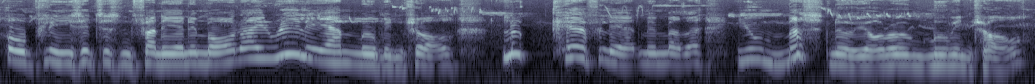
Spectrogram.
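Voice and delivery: high, loud, fast desperate plea; pleading. Acted. Moomin Troll begs Moomin Mama to recognise him, pleading. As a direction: beg her to believe you.

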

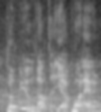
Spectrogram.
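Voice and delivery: normal talking voice

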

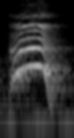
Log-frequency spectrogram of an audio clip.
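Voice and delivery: loud high squeal of dismay. Real, not acted. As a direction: squeal in embarrassment. Reacting to poofy bangs.

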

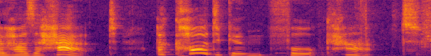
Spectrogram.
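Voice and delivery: slow, gentle picture-book read-aloud; reading to children. Acted. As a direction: read each rhyme slowly, pausing between pages.

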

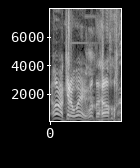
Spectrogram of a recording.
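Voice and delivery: high, very loud recoil; mock horrified shout. Acting a brother repelling his grown-up little sister, mock shout. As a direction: yell it in hammed-up alarm.

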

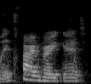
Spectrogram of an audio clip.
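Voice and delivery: ordinary delivery

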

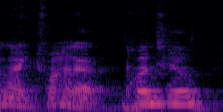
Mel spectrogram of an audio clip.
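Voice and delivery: normal talking voice

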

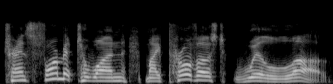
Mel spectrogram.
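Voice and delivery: deliberate prompt with a weighty "transform"; stress on TRANSFORM. Shown as a demonstration. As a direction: stretch it out, leaning on "transform". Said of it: "emphasis on the verb transform".

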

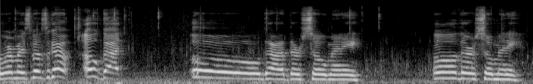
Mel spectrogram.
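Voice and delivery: ordinary delivery

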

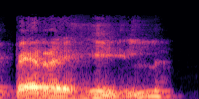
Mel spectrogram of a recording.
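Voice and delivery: perejil with a native Spanish R; Spanish pronunciation. Shown as a demonstration. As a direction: say perejil as a Spanish speaker would, R pronounced clearly. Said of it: "you can tell that I'm Spanish".

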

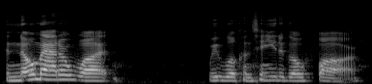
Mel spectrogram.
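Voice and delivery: slow, drawn-out poem recital with long pauses; spoken-word poetry. Pretend. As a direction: make up a poem line by line, savouring each phrase. Improvised poem resumes after laughter.

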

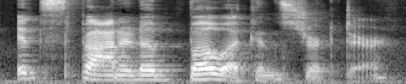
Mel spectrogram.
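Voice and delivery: ordinary delivery, nothing marked

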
